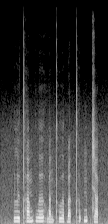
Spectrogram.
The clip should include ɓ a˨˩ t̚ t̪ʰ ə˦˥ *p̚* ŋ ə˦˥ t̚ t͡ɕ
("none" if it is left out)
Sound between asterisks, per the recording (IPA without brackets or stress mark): p̚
